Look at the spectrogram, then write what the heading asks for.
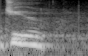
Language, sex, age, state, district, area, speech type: Sindhi, female, 45-60, Maharashtra, Mumbai Suburban, urban, read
